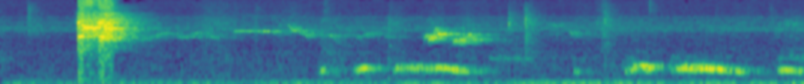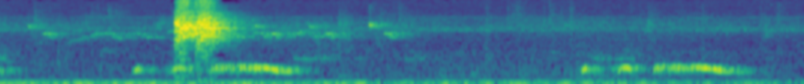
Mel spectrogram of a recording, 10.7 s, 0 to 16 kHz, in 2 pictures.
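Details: Spotted dove giving its six-note 'hậu 3' style coo. Low, mellow hooting phrases come in several bursts. Loud sharp clicks and high chirping from other birds are heard throughout.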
